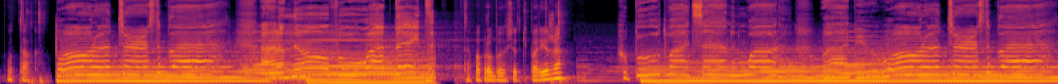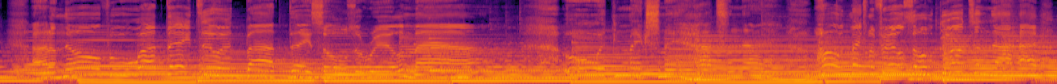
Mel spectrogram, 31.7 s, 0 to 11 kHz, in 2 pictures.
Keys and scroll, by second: 0.4 space, 6.2 space, 8.2 space.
